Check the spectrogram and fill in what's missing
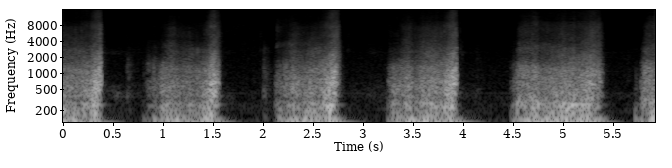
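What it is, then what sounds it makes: Foam microphone windscreen being scratched. Fingertips and short nails scratch and grip a black foam windscreen on a microphone, both hands on top. Close, rustling scrapes swell and fade in repeated bursts about a second long, with a heavy low rumble under a bright, airy hiss and short quiet gaps between strokes.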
